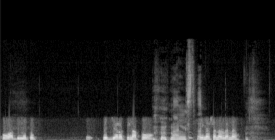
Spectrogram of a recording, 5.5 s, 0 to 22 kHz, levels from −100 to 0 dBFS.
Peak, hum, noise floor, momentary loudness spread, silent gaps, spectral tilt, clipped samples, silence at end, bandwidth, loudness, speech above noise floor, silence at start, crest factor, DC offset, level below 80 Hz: -8 dBFS; none; -62 dBFS; 9 LU; none; -7 dB/octave; under 0.1%; 0.55 s; 13 kHz; -22 LUFS; 40 dB; 0.05 s; 16 dB; under 0.1%; -58 dBFS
